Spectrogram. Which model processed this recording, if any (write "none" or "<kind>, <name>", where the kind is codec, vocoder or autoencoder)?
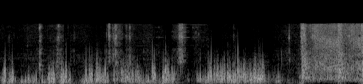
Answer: none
